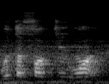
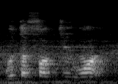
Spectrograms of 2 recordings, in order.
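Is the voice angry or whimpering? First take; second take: angry; angry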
